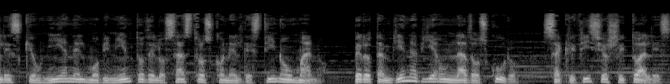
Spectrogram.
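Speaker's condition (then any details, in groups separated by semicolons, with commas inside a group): No condition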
